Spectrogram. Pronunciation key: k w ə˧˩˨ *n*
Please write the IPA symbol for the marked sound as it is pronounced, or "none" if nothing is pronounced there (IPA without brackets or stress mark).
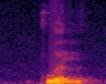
n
